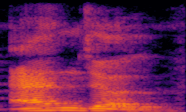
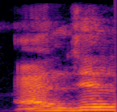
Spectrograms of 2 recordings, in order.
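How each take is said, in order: First: एंजल ending in "jul", falling; correct schwa. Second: एंजल ending in a clear "jel", pitched up; mistaken e vowel. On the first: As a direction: model एंजल with "uh" before the l. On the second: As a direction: quote the wrong एंजल as "en-jel". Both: Shown as a demonstration. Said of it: "एंजल नहीं".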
